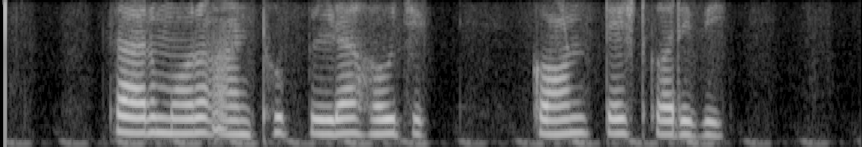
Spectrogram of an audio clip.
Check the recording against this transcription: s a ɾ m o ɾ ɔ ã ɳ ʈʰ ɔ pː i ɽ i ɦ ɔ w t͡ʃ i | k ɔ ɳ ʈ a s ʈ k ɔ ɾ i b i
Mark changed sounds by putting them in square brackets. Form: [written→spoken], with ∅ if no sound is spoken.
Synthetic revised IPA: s a ɾ m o ɾ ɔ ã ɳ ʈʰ [ɔ→u] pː i ɽ [i→a] ɦ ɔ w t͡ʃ i | k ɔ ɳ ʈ [a→e] s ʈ k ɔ ɾ i b i

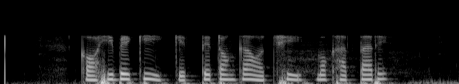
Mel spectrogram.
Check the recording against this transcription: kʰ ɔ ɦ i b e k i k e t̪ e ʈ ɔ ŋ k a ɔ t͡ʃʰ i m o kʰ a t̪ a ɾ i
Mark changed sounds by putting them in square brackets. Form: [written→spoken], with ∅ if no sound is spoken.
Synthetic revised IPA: [kʰ→k] ɔ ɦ i b e k i k e t̪ e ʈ ɔ ŋ k a ɔ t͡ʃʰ i m o kʰ a t̪ a ɾ [i→e]

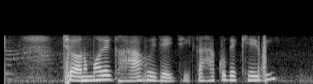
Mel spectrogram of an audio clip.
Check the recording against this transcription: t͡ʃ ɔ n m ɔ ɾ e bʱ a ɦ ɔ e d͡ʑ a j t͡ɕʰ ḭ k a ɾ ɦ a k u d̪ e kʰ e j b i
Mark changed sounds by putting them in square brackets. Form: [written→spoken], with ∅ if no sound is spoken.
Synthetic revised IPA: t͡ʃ ɔ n m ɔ ɾ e [bʱ→ɡʱ] a ɦ [ɔ→o] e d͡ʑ a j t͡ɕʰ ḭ k a [ɾ→∅] ɦ a k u d̪ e kʰ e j b i

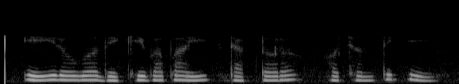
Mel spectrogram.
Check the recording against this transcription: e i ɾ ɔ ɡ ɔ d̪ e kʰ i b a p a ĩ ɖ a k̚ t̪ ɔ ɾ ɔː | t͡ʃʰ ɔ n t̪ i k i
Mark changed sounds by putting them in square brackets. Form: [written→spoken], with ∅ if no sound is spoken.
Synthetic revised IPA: e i ɾ [ɔ→o] ɡ ɔ d̪ e kʰ i b a p a ĩ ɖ a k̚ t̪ ɔ ɾ ɔː | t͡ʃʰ ɔ n t̪ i k i

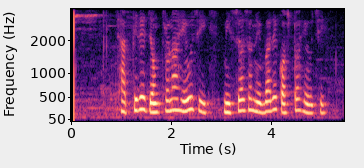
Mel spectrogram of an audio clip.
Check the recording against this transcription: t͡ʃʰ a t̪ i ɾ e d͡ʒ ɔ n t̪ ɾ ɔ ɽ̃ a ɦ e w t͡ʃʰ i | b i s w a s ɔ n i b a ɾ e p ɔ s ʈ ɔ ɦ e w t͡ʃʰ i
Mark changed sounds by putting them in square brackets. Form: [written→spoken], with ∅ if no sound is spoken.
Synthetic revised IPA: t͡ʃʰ a t̪ i ɾ e d͡ʒ ɔ n t̪ ɾ ɔ ɽ̃ a ɦ e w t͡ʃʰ i | b i s w a s ɔ n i b a ɾ e [p→k] ɔ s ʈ ɔ ɦ e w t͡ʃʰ i

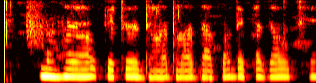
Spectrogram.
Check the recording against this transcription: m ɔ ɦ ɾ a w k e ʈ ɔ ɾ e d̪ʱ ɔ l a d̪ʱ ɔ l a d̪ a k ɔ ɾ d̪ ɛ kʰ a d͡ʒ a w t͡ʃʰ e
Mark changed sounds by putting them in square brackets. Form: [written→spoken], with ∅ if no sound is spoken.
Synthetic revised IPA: m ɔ ɦ ɾ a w k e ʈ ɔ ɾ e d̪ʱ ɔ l a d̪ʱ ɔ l a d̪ a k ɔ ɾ d̪ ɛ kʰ a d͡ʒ a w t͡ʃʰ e

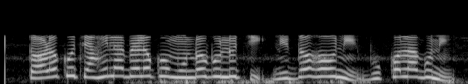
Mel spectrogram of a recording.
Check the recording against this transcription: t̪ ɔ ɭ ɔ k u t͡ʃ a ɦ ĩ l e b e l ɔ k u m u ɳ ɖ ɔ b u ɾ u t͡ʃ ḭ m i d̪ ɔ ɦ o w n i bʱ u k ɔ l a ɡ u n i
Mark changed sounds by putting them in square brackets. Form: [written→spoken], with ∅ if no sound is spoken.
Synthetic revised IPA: t̪ ɔ ɭ ɔ k u t͡ʃ a ɦ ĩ l [e→a] b e [l→ɭ] ɔ k u m u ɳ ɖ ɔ b u [ɾ→l] u t͡ʃ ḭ [m→n] i d̪ ɔ ɦ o w n i bʱ u k ɔ l a ɡ u n i

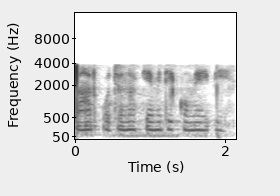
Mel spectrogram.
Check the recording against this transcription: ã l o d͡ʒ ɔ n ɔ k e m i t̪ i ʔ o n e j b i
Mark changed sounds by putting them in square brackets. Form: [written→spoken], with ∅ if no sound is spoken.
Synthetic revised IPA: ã [l→ɾ] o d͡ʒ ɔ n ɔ k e m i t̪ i [ʔ→k] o [n→m] e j b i

